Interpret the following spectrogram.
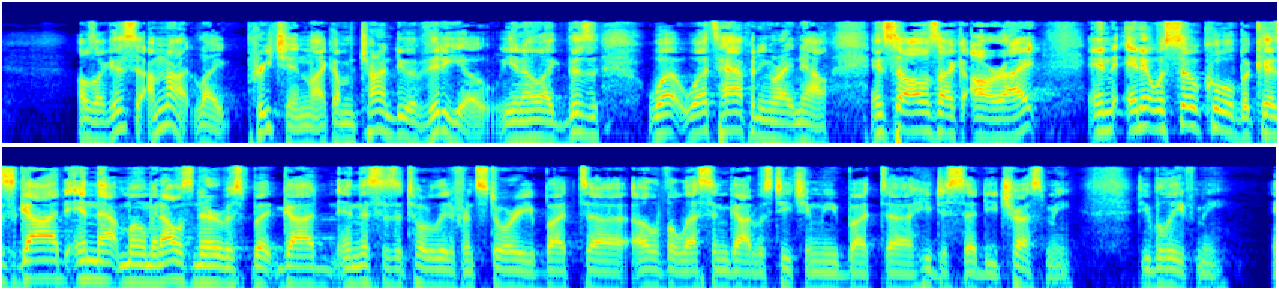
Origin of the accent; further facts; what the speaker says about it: the South, United States; And I was like, yes, ma'am, we are Christians. We're from the South.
